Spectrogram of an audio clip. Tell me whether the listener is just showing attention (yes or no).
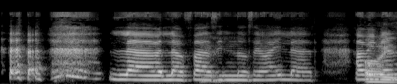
yes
